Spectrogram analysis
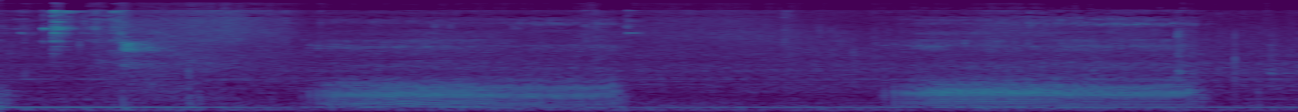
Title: My snoring Frenchie is better than yours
